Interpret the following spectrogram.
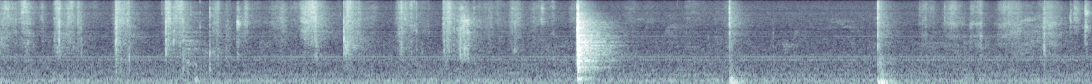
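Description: A tarot deck being shuffled by hand: a run of soft card flicks and slaps, with two louder knocks in the second half.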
